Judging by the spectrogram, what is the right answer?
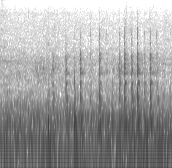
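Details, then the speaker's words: Honda HR-V rear shock absorber, removed and worked by hand, noise returned after earlier front shock replacement: light irregular clicks and knocks from play in the worn shock absorber rod. "Esse barulho que vocês estão ouvindo é da haste do amortecedor. Eu estou segurando ele aqui."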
